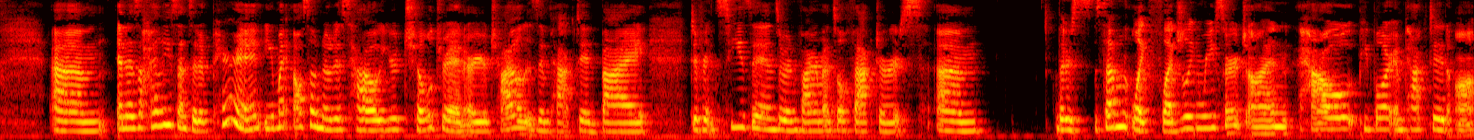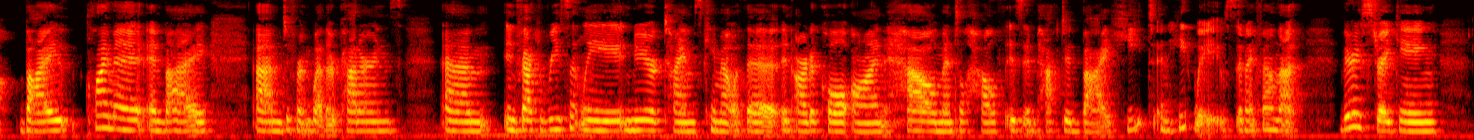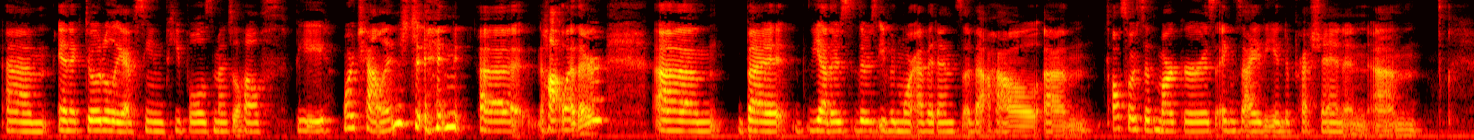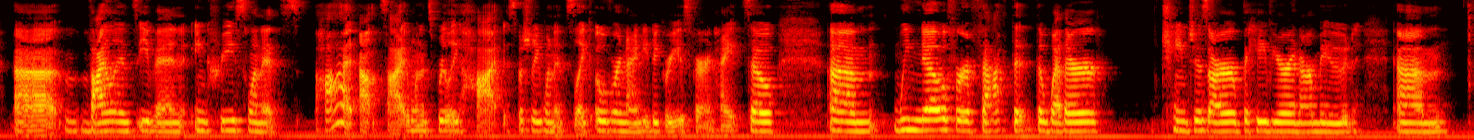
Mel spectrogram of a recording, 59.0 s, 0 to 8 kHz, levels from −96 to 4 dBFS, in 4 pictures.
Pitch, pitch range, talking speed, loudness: 205 Hz, 195-220 Hz, 150 wpm, -30 LUFS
